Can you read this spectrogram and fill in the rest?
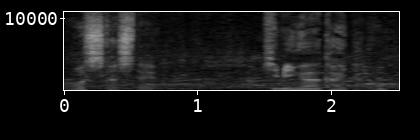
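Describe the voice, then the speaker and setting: A man voicing a courteous, gentle, softly appreciative gentleman in a visual novel. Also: mid-range voice, animated, fast, crowd noise, lightly acted. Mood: polite, admiring. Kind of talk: Japanese visual novel voice acting. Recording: game audio under noisy stream ambience.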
